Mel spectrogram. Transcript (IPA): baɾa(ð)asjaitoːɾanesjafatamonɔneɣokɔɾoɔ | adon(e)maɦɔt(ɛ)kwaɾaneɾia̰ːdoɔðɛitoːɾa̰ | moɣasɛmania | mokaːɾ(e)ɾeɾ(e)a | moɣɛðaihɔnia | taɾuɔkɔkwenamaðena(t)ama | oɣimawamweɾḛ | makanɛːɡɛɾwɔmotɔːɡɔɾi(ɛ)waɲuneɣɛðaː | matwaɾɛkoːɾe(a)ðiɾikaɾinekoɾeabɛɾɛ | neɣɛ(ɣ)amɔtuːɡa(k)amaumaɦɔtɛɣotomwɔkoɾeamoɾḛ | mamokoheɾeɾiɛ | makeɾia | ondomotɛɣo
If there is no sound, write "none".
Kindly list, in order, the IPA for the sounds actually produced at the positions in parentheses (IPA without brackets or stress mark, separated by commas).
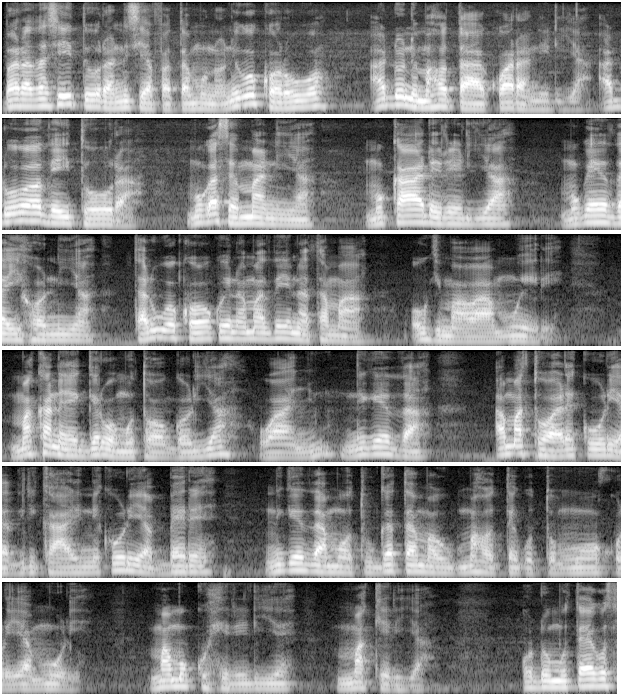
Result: ð, e, a, e, i, t, a, a, ð, t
